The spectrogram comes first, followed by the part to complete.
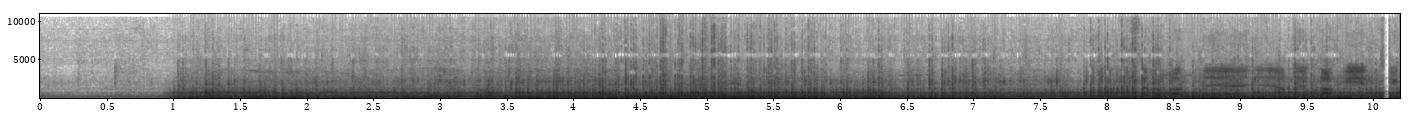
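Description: Steady, dense rocket noise from the GSLV Mk III's two S200 solid boosters as the rocket climbs just after liftoff, setting in about a second in after a brief quiet.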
